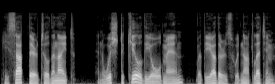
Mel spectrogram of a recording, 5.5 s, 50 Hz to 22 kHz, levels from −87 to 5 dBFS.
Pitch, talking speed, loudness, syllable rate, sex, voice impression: 105 Hz, 220 wpm, -19 LUFS, 4.7 syllables/s, male, masculine, slightly young, slightly thick, tensed, slightly weak, bright, slightly soft, very clear, fluent, cool, intellectual, very refreshing, sincere, calm, very friendly, very reassuring, slightly unique, elegant, wild, slightly sweet, lively, kind, slightly modest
